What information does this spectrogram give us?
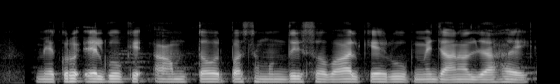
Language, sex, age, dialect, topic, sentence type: Magahi, male, 18-24, Southern, agriculture, statement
